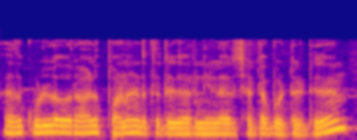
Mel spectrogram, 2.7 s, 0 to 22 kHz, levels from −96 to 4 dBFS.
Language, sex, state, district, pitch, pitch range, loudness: Tamil, male, Tamil Nadu, Kanyakumari, 140 Hz, 125-150 Hz, -13 LUFS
